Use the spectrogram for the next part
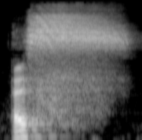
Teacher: Undan keyin o'ziga xos sifati sofir, ya'ni xushtaksimon. Bu harf xushtaksimonroq holatda, ya'ni kichkina joydan havo bosim bilan chiqqanligi sabablisi bu xushtaksimon harf hisoblanadi.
